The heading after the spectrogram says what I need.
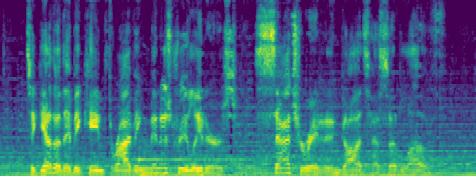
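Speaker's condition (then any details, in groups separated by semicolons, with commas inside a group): No condition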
